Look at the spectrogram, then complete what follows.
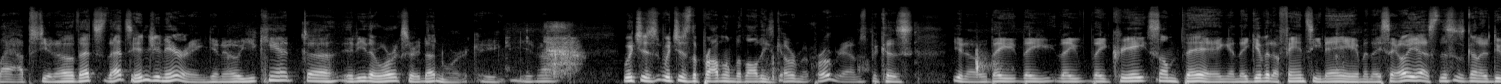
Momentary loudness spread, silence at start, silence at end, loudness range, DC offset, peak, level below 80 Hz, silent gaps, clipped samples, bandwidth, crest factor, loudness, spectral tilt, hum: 10 LU; 0 s; 0 s; 4 LU; under 0.1%; -2 dBFS; -48 dBFS; none; under 0.1%; 15.5 kHz; 16 dB; -19 LUFS; -6 dB/octave; none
